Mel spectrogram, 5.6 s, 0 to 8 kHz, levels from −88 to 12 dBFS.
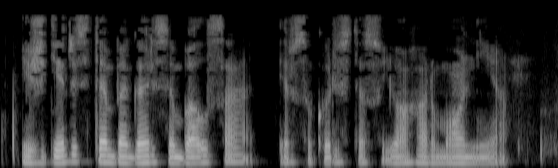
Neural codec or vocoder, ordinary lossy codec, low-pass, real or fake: none; MP3, 24 kbps; 7.2 kHz; real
